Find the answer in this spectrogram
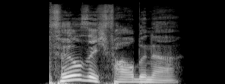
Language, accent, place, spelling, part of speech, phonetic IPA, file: German, Germany, Berlin, pfirsichfarbener, adjective, [ˈp͡fɪʁzɪçˌfaʁbənɐ], De-pfirsichfarbener.ogg
- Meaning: inflection of pfirsichfarben: 1. strong/mixed nominative masculine singular 2. strong genitive/dative feminine singular 3. strong genitive plural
